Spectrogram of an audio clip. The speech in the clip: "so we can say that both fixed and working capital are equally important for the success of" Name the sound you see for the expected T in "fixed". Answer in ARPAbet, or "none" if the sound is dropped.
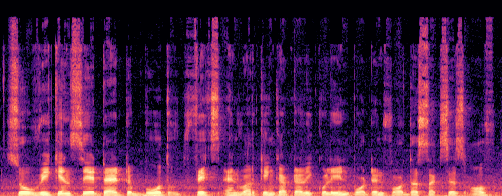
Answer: none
